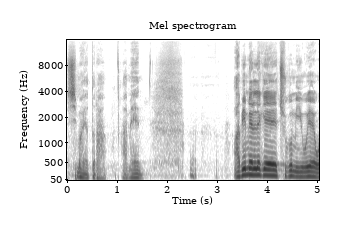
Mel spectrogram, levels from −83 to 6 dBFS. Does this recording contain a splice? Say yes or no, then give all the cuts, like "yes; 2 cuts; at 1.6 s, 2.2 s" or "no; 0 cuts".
no; 0 cuts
